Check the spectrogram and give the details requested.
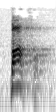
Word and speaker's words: buffalo: Yeah, words that end in O, like buffalo or radio or vertigo, you pronounce the O, but where there is no O, you don't add one, understand?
